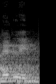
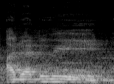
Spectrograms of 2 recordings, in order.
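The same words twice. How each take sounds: First: The vowels are kept short and plain. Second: The vowels are drawn out longer. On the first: The speaker calls it wrong. "Eh tak enak begini" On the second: The speaker calls it right. "Kan enak begini"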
